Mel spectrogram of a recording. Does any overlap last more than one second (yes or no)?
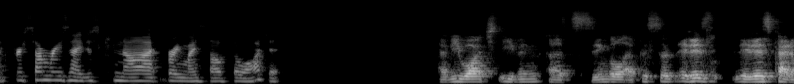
no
